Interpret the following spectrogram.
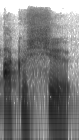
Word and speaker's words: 握手: So, zen-aku, first of all, I want to point out, don't say akushu. If you lengthen it, it's a bad smell.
